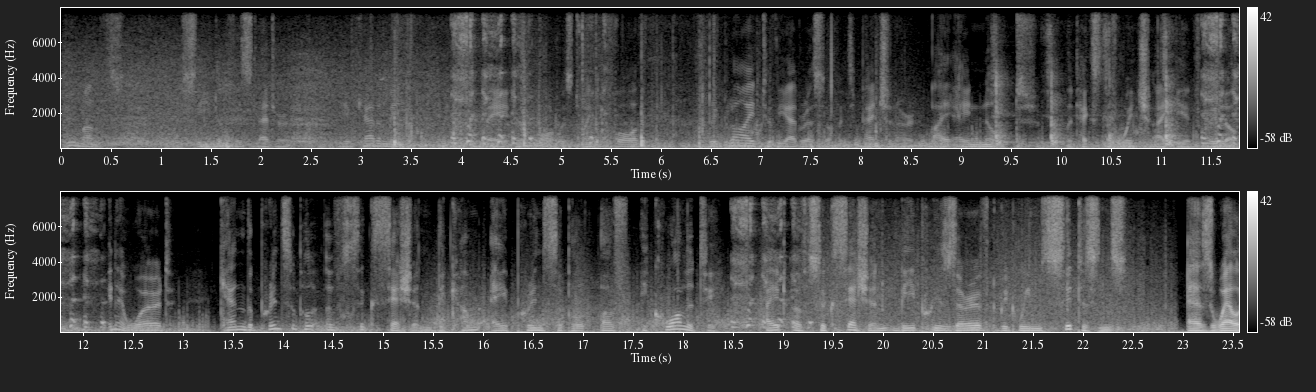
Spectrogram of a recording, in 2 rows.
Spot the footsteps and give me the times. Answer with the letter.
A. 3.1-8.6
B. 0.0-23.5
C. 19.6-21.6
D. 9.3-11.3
A.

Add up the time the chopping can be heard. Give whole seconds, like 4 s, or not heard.
2 s.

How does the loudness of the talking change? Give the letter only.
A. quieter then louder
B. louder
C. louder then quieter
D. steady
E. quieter
B.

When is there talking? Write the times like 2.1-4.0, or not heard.
0.0-23.5.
